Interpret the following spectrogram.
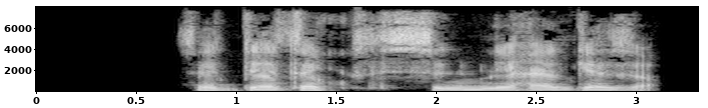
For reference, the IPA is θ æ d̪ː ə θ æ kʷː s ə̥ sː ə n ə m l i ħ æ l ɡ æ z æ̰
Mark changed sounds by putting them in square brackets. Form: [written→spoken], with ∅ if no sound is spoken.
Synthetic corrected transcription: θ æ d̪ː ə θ æ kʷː [s→θ] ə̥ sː ə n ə m l i ħ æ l ɡ æ z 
